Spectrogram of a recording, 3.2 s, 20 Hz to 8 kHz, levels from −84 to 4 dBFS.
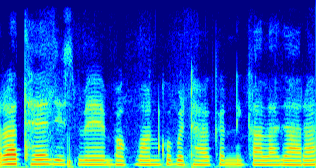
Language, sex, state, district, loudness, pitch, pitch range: Hindi, female, Himachal Pradesh, Shimla, -21 LUFS, 200 Hz, 195-205 Hz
